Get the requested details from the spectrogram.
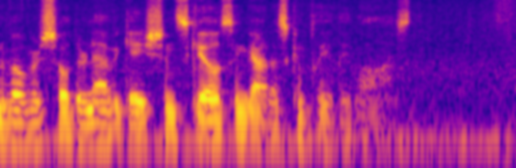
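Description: A young man speaks calmly and politely, close by.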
